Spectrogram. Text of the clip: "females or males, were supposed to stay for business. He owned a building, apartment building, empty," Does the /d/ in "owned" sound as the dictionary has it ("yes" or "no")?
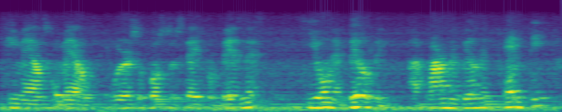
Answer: no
